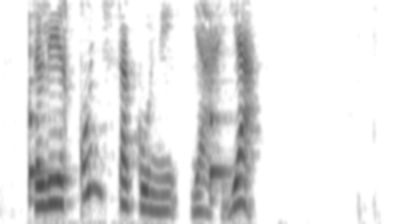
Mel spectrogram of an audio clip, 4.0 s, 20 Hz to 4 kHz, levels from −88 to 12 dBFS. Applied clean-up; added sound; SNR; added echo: classical method spectral subtraction.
